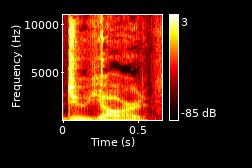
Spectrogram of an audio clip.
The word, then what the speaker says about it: Douillard: I'm going to go with the the Euro pronunciation of doyard um anyways it's it's a great book John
